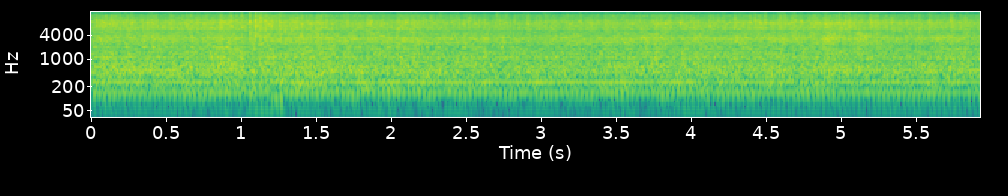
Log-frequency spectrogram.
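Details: PowerSmart 24-inch snowblower, first start of 2021 after sitting without fuel since 2018: loud, steady engine drone at an even pitch, no surging, knocking or misfire; normal running, runs great.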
